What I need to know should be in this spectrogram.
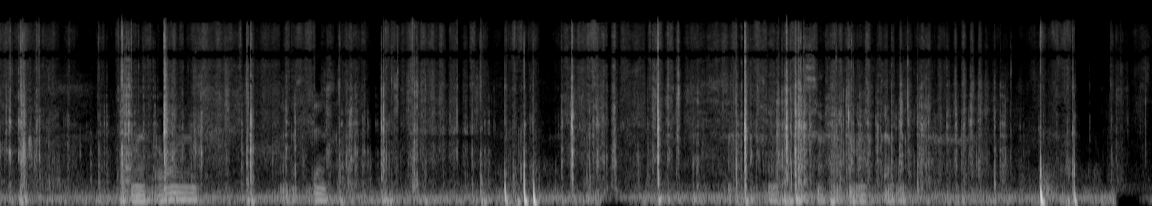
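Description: Plastic clicks and taps as a disc is handled in its case.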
